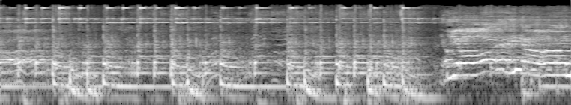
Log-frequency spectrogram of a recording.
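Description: Yakshagana accompaniment music: repeated drum strokes with gliding pitch over a steady drone, with a high metallic ringing above. About six seconds in, a voice starts singing a wavering line over the drone.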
